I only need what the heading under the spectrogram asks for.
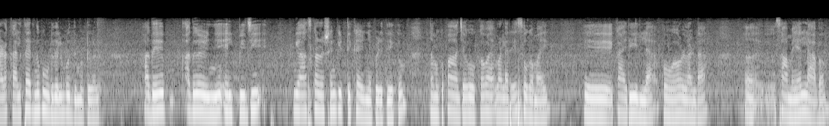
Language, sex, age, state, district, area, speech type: Malayalam, female, 45-60, Kerala, Wayanad, rural, spontaneous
